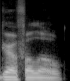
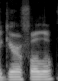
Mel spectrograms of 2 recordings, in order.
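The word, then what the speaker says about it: Garafolo: If you look at it, it's really just Mike Garofalo, or however you say his name. – NFL you said it right. – Yeah, Garofalo. – There you go.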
